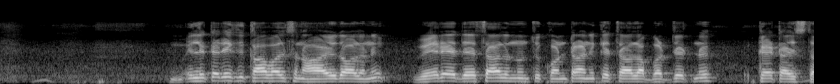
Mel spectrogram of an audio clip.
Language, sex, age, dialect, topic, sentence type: Telugu, male, 56-60, Central/Coastal, banking, statement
